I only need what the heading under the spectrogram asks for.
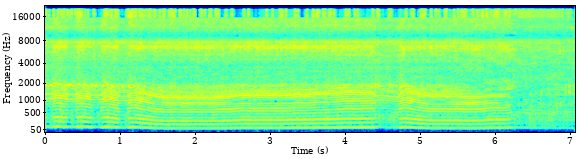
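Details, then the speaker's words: Echo SRM-200BE trimmer: high buzzing revs sag sharply twice and stumble as if dying when tilted in hand at an angle, yet run fine on the ground; owner suspects too much fuel, cause not pinned down. "I guess it has to be at an angle in order for it to die like that so um I guess it behaves when it's on the ground and not when it's in my hand"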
